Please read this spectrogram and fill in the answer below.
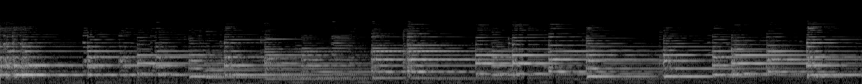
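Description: Guzheng, the Chinese plucked zither, played: a melody of plucked notes that ring on, dipping to lower notes about three seconds in before climbing back up.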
